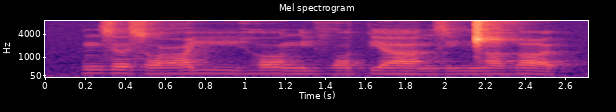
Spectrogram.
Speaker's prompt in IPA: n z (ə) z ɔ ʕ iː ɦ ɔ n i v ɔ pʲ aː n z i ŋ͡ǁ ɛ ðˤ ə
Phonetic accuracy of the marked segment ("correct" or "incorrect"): correct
